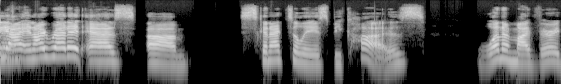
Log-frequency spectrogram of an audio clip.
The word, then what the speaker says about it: Schenectady: How would you pronounce it? Schenectady.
